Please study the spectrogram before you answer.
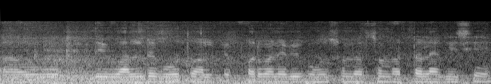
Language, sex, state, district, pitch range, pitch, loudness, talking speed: Odia, male, Odisha, Sambalpur, 115-120 Hz, 120 Hz, -15 LUFS, 160 wpm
